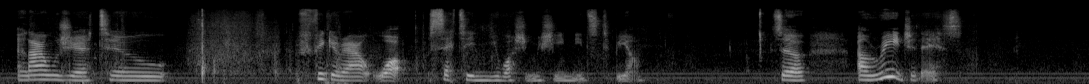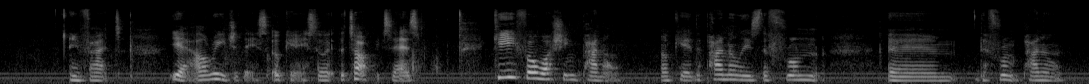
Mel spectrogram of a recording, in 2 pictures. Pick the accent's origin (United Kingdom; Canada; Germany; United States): United Kingdom; Sheffield, Yorkshire and the Humber; I come from Sheffield in England.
